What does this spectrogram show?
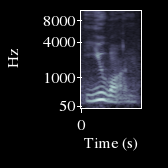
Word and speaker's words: Johan: i got that correctly oh he even says you pronounced it you won wait it's pronounced yuan from sweden so shout out to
